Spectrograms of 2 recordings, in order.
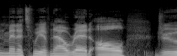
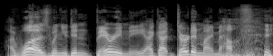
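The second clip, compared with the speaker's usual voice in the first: loud complaint breaking into a laugh; indignant mock yell; 3 semitones higher, 8 dB louder than usual. A narrator's reading. Ian scolding friends for not burying him, mock yelling. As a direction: yell the grievance, half amused. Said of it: "yelled Ian".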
